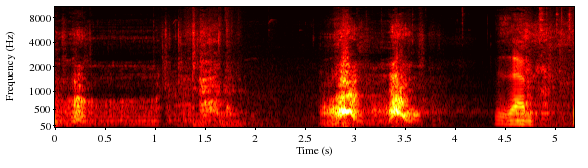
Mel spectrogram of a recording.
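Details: A Rottweiler, upset by a new garden flag in the yard, gives two deep, gruff barks about half a second apart while wagging its tail the whole time. A person talks around the barks.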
